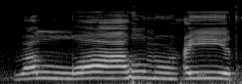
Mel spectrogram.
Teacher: طوا کے آواز کو ہم موٹا کر کے پڑھتے ہیں، یہ حروف مستعلیہ ہے، تا اور طوا صرف یہی فرق ہے، تا باریک پڑھا جاتا ہے، طوا موٹا کر کے پڑھا جاتا ہے، مخرج دونوں کا ایک ہی ہے۔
